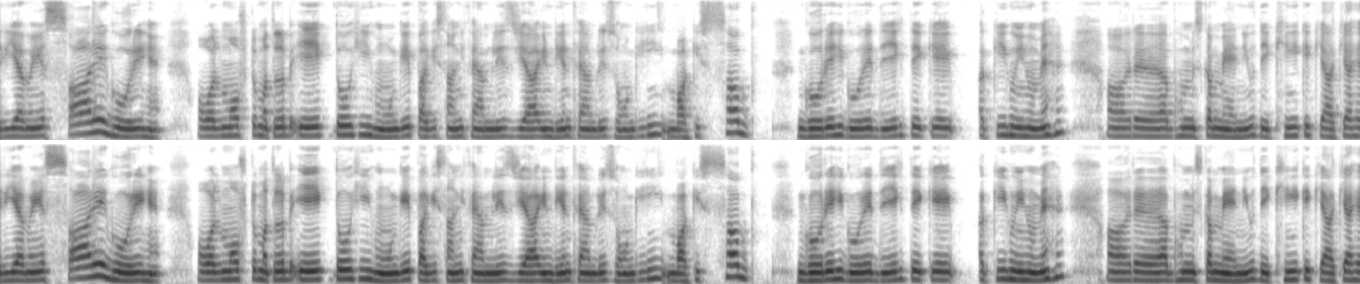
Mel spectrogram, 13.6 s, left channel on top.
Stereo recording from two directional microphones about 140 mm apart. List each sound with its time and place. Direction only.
0.0 s speech: 20° right (ahead or behind)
